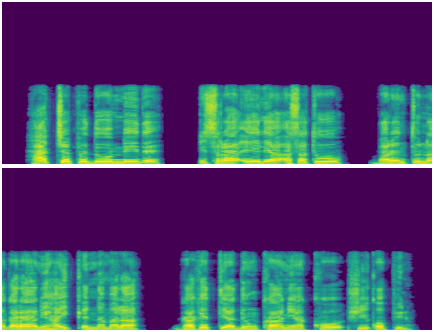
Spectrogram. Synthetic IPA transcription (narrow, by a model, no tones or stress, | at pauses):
hɐt͡ʃːɛpːɛd̪o̞ːmːiːd̪ɛ | ɪsɾaːʔe̞ːlɪjaːɐsɐt̪uː | bɐɾɛnt̪ːʊnɐɡɐɾaːnɪɦɐjkʼːɛnːɐmɐlɐ | ɡɐkɛt̪ːɪjaːd̪ʊŋkːaːnɪjaːkʰːɔʃiːkʼɔpːɪnɔ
